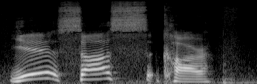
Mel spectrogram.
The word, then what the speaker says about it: Yissaschar: So if it's a shvanach, it's going to be Yissaschar. And therefore, you know how we know you don't pronounce it?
